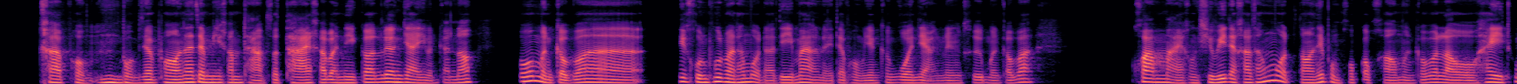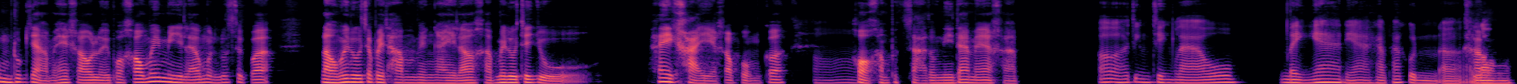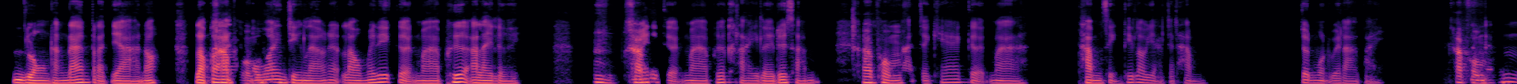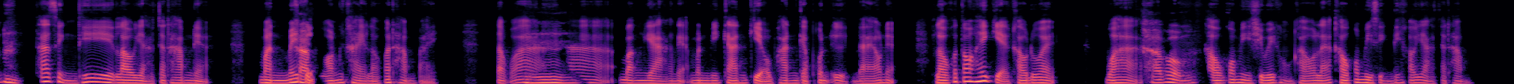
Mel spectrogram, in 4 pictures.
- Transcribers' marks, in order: none
- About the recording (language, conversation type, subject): Thai, advice, คำถามภาษาไทยเกี่ยวกับการค้นหาความหมายชีวิตหลังเลิกกับแฟน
